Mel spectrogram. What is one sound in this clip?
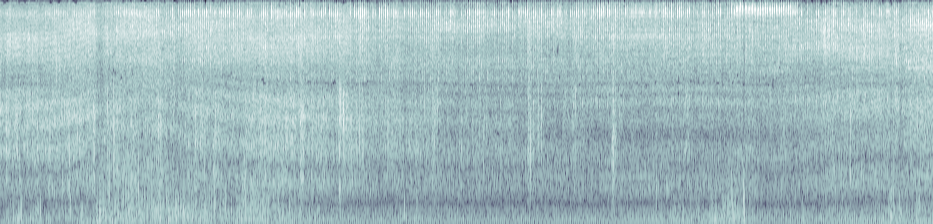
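Tyres crunch slowly over gravel.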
